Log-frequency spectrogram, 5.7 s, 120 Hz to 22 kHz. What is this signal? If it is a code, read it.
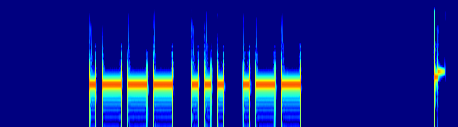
Morse code, heard as a keyed tone, about 15 wpm, 700 Hz. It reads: JSW
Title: Three Challenging Letter-Number Combinations 15wpm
